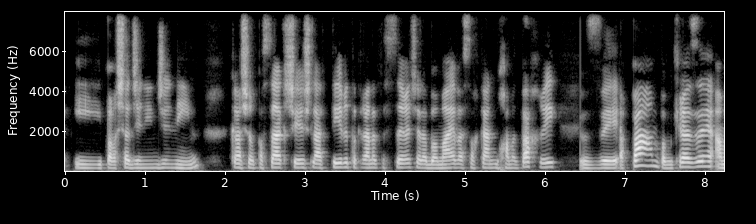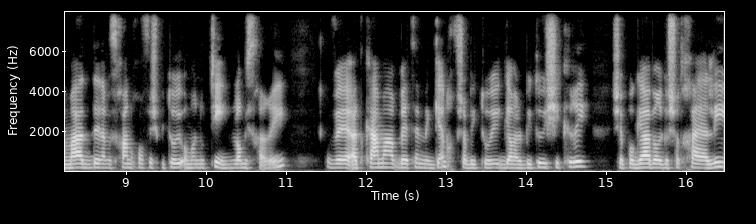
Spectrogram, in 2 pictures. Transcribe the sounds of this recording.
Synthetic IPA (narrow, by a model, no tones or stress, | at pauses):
ipaʁaʃatd͡ʒenind͡ʒenin | kaːʃe̞ʁpasakʃejeʃleatiʁetakʁanataseʁetʃe̞labamajveasaχkanmuχamat̚baχʁi | veapaːmbamikʁeaze̞ʔa̰madlamivχanχo̞feʃbitujo̞̰manutilo̞misχa̰ʁi | ve̞ʔa̰dkʰamabeet͡se̞mːeɡenχo̥fʃabitujɡamalbitujʃikʁi | ʃe̞po̞ɡeabeʁeɡaʃo̞tχajali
